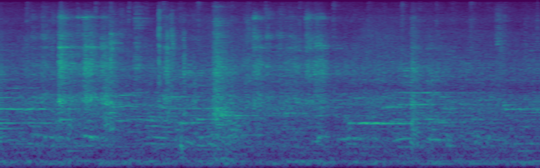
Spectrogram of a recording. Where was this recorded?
in a restaurant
